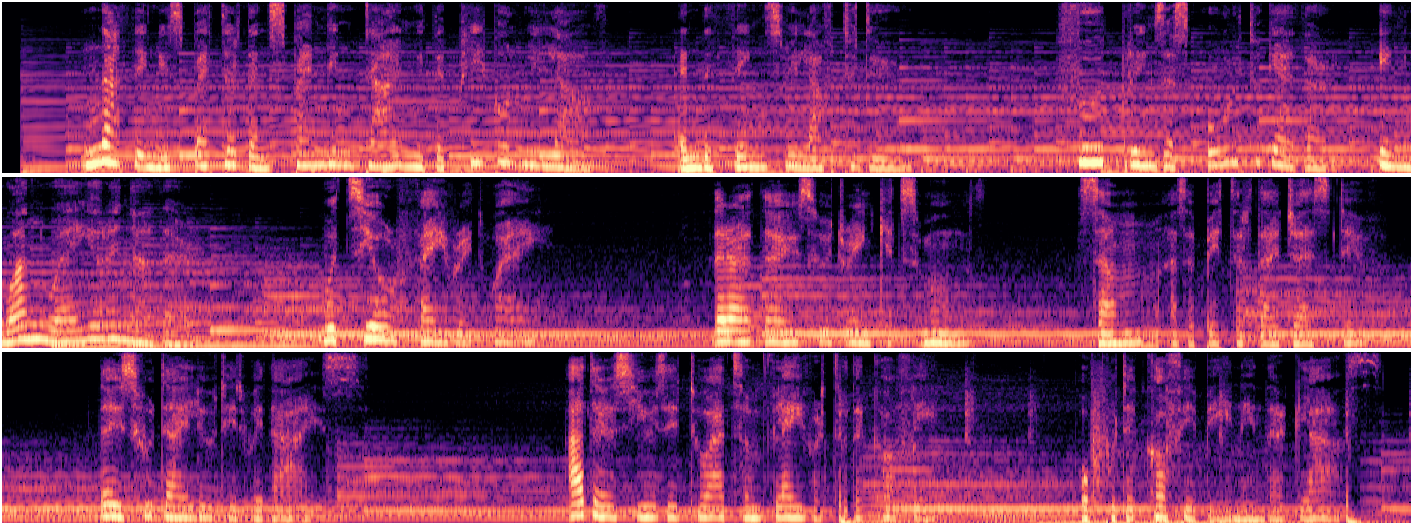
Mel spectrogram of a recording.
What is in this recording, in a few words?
english commercial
